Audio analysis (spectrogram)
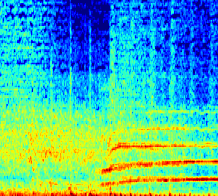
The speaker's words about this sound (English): there is a YouTube clip of a goat screaming to …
